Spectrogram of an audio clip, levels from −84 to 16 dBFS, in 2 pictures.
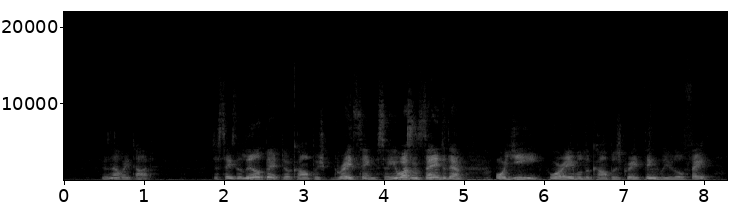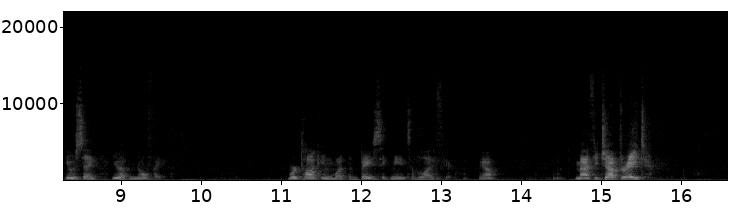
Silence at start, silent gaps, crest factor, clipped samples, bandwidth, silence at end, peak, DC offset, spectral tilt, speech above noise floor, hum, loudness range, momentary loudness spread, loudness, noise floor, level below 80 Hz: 0.45 s; none; 22 dB; under 0.1%; 15.5 kHz; 0.2 s; -20 dBFS; under 0.1%; -5 dB/octave; 28 dB; none; 9 LU; 16 LU; -42 LUFS; -69 dBFS; -66 dBFS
